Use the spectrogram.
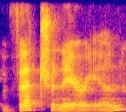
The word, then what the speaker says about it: veterinarian: isn't it air so i either say veterinarian which it sounds like vet vet trust um nair with the stress on the air syllable in the air diphthong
